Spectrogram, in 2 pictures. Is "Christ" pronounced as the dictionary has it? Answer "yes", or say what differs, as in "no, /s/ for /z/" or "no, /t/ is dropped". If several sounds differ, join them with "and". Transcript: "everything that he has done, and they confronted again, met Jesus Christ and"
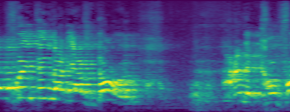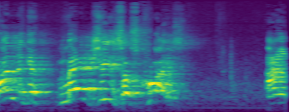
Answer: yes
